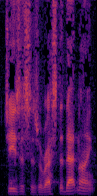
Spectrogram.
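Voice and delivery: ordinary talk, nothing marked

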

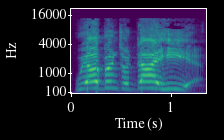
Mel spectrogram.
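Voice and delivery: high, loud mock wail of the people; complaining people. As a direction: whine like the frightened people. Preacher voices complaining people.

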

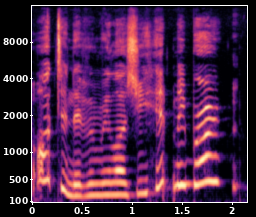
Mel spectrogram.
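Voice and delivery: high-pitched, imitated oblivious bloke; unbothered Kiwi, high mock voice; easygoing New Zealander. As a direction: play the forgiving local, climbing very high. Imagined New Zealander shrugging off crash.

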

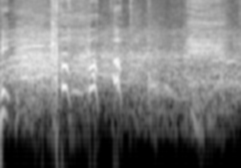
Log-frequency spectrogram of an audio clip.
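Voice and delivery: high breathy burst of laughter; real laugh. Real, not acted. Speaker cracks up at own joke.

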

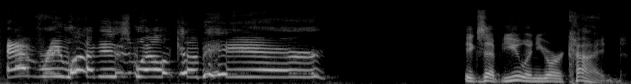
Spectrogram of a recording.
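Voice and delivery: high, slow, screeching mock of the protester; mocking shrill scream. Host mocking the minister's protest in a high shriek. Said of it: "did you hear what she said".

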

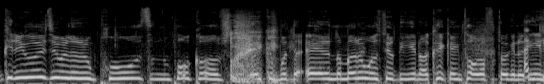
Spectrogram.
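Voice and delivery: put-on voice of a complaining producer; Carl. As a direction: mimic a whingeing producer pleading with the hosts. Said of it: "Again, uncanny".

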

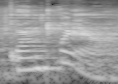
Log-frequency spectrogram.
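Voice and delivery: Portuguese speaker faking a carioca accent; fake Rio accent. Shown as a demonstration. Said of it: "as pessoas no Rio de Janeiro falam assim".

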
